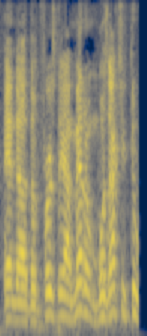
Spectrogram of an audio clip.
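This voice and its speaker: A man's voice: high-pitched, racing, sharp tone. A man co-hosting a podcast who tells stories in a laid-back, slangy way. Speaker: podcast co-host. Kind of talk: casual podcast conversation.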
